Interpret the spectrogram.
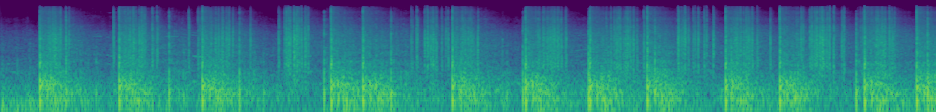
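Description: Fireworks display: aerial shells bursting one after another, about two loud bangs a second, each trailing off in a rumbling echo.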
